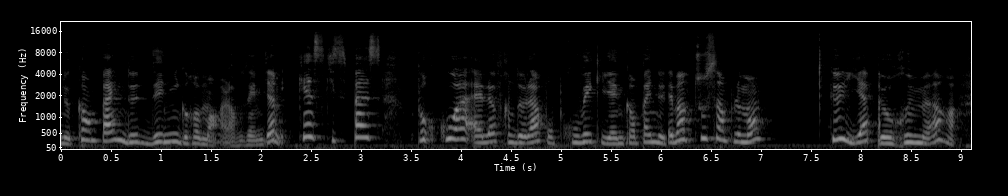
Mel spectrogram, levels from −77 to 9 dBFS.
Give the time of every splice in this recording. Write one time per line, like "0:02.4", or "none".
0:04.5
0:06.0
0:07.7
0:08.2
